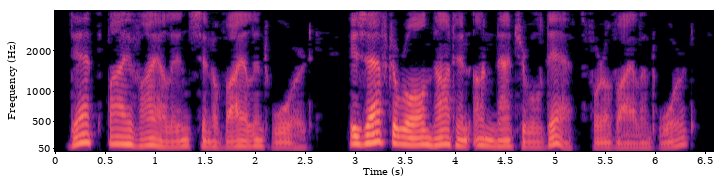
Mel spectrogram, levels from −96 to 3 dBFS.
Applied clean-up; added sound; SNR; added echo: none; none; none; none.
